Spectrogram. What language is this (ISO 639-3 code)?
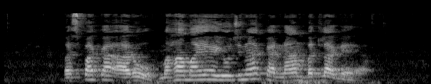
hin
